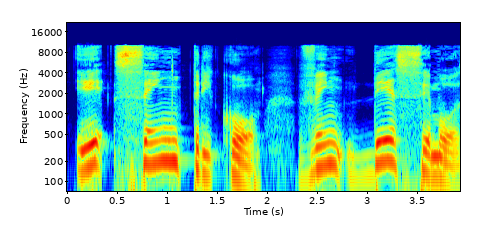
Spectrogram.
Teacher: Veja que a palavra excêntrico e vendêssemos tem a sílaba tônica fechada.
